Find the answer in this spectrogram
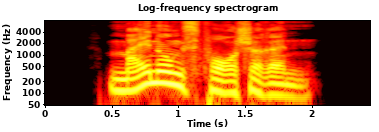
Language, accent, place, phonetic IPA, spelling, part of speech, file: German, Germany, Berlin, [ˈmaɪ̯nʊŋsˌfɔʁʃəʁɪn], Meinungsforscherin, noun, De-Meinungsforscherin.ogg
- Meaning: female equivalent of Meinungsforscher (“opinion pollster”)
